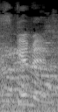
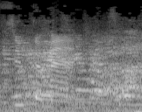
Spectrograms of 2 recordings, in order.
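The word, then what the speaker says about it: tsukemen: It's pronounced skimmin, not sukkamen.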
